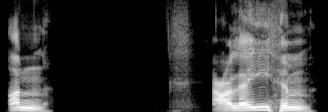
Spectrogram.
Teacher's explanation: نون کو ظاہر کر کے ایک حرکت کی مقدار میں پڑھیں گے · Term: اظہار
